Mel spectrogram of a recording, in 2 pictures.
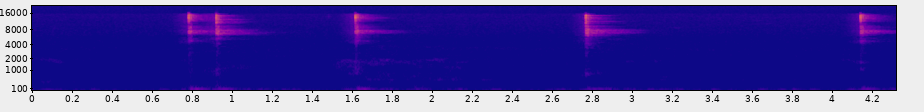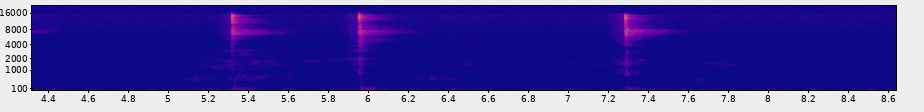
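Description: Computer mouse button clicking: about seven faint, separate clicks at irregular intervals while shapes are picked and dragged.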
